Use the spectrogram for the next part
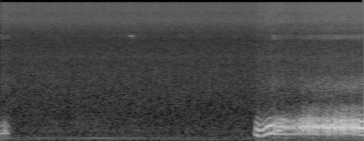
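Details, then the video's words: Female Yorkshire Terrier Dezi snoring loudly in her sleep at night; after a long quiet pause comes one swelling, nasal, humming snore that rises and grows louder as it goes. "АСМР от Дези! Дикий ночной храп!"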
